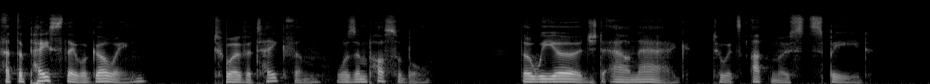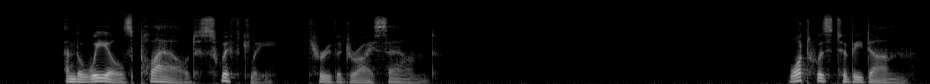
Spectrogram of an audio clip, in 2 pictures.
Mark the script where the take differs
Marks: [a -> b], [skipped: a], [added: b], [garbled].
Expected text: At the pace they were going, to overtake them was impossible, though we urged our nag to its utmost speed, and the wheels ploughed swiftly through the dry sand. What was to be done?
At the pace they were going, to overtake them was impossible, though we urged our nag to its utmost speed, and the wheels ploughed swiftly through the dry [sand. -> sound] What was to be done?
